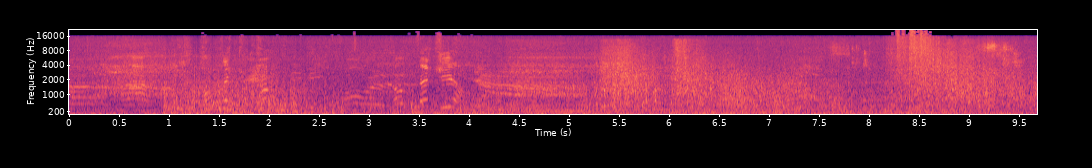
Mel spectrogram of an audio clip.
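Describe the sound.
Strong storm wind roars steadily, buffeting the microphone with deep rumbling gusts, while indistinct voices murmur faintly beneath the noise.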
